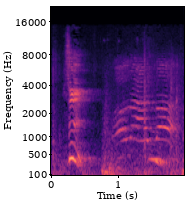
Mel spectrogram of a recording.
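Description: Voices: a man calls out a count, then children shout and call out over one another.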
